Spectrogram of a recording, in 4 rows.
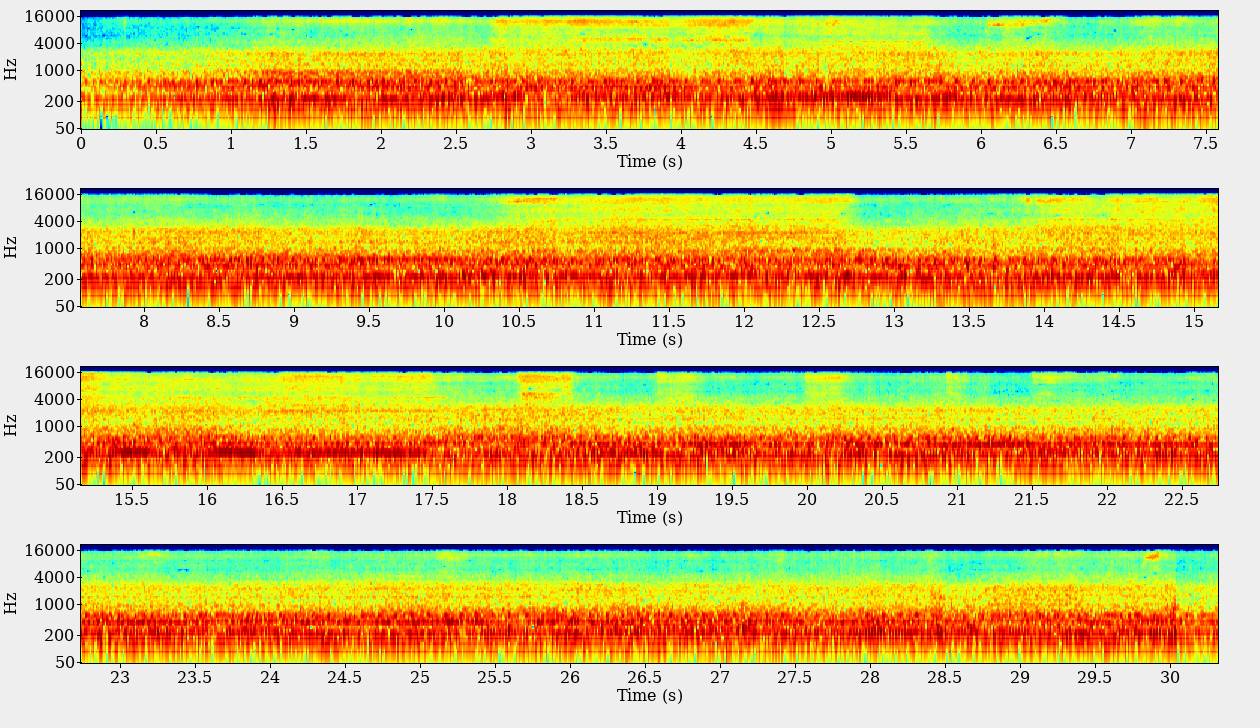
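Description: Kato HD512 crawler excavator's diesel engine running steadily under working load, heard from the operator's seat as the boom and bucket dig and lift wet mud, its note shifting a little as the hydraulics are worked.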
